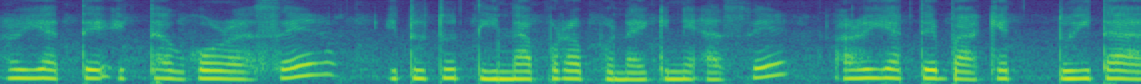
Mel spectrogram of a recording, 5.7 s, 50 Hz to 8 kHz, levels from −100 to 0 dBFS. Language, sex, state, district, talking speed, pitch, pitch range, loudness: Nagamese, female, Nagaland, Dimapur, 170 wpm, 270 Hz, 255-285 Hz, -15 LUFS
